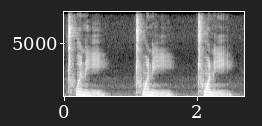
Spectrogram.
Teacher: In 20, the T is completely silent.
